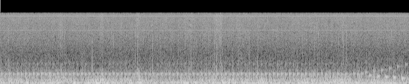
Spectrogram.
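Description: Synthetic soundtrack music drawn directly onto the film's optical track: a steady, pulsing buzz-like tone held over the hiss and rumble of an old film print. Near the end it splits into two tones, one gliding up and one gliding down.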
